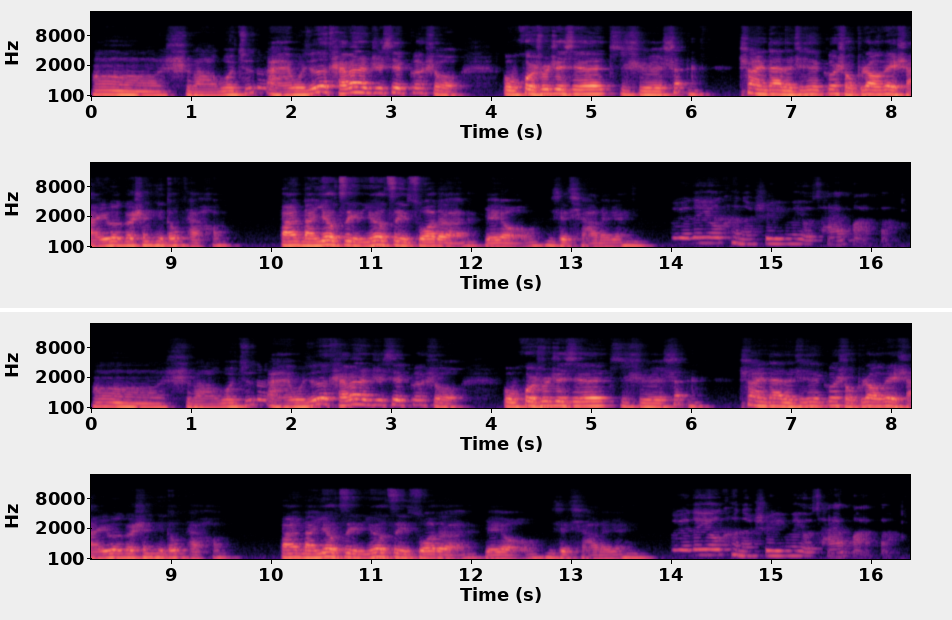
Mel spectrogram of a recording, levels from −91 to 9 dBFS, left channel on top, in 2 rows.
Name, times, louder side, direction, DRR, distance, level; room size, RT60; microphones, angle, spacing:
voice 1, 0.0-3.7 4.1-6.1 6.5-9.6 10.1-13.7, left 2 dB, 85° left, 0.9 m, -23 dB
voice 2, 14.0-16.2, right 2 dB, 25° right, 1.8 m, -38 dB
23.5 x 8.3 x 2.5 m
head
